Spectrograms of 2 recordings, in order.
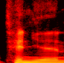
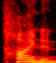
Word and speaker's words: Tynion: So when everybody else has trouble saying, they call him Tinian or Tynion or whatever, but his name is pronounced Tynion. It's an Irish pronunciation.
